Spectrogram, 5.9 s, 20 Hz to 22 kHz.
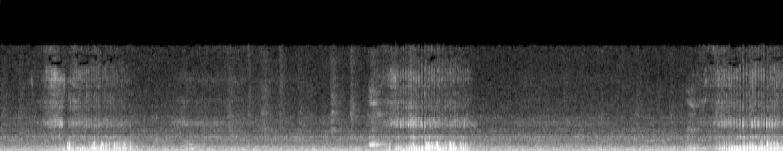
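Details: Sleeping dog snoring softly, with rattling snores on each breath at about 24 per minute, while someone talks in the background; ordinary snoring.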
